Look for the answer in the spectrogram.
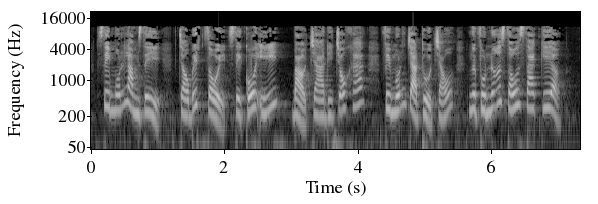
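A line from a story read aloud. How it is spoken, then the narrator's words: Frightened screaming while running. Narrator (Vietnamese): Trong lòng cảm thấy run sợ, vừa chạy vừa la hét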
